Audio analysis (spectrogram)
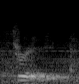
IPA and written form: θriː (three)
